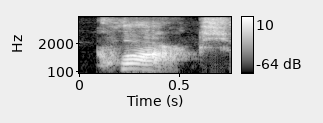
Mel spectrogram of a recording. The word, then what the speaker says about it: quark: So they say, quart, and maybe it might be pronounced quart. It might be pronounced in the Irish accent 3 quarks for Muster Mark, or 3 quarks for Muster.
